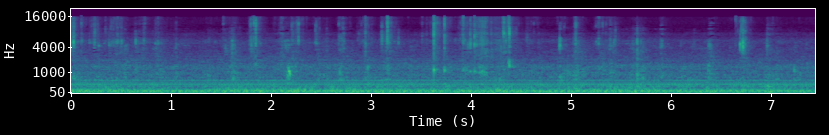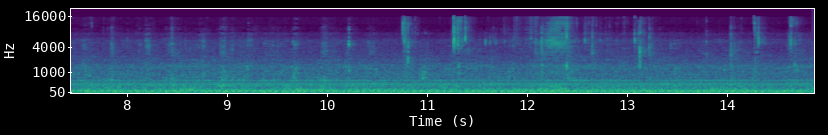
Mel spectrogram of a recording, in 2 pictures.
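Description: Two people chewing corn dogs close to the microphone: soft, wet mouth sounds and scattered small clicks and smacks, over a steady low hum.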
